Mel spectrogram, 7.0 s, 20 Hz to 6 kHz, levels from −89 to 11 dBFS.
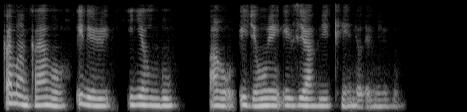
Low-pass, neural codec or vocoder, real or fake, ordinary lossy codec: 5.4 kHz; codec, 16 kHz, 1 kbps, FunCodec, trained on Chinese and English, 50 frames a second; fake; none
